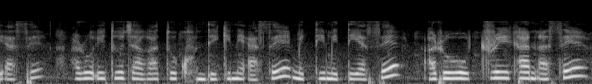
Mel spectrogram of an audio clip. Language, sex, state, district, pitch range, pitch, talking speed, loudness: Nagamese, female, Nagaland, Dimapur, 250-290 Hz, 275 Hz, 150 wpm, -14 LUFS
